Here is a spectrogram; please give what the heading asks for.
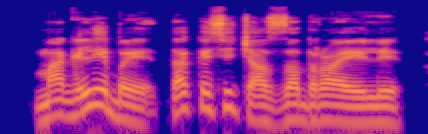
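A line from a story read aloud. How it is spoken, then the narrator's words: Old man's snort. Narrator (Russian): хмыкнул дед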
